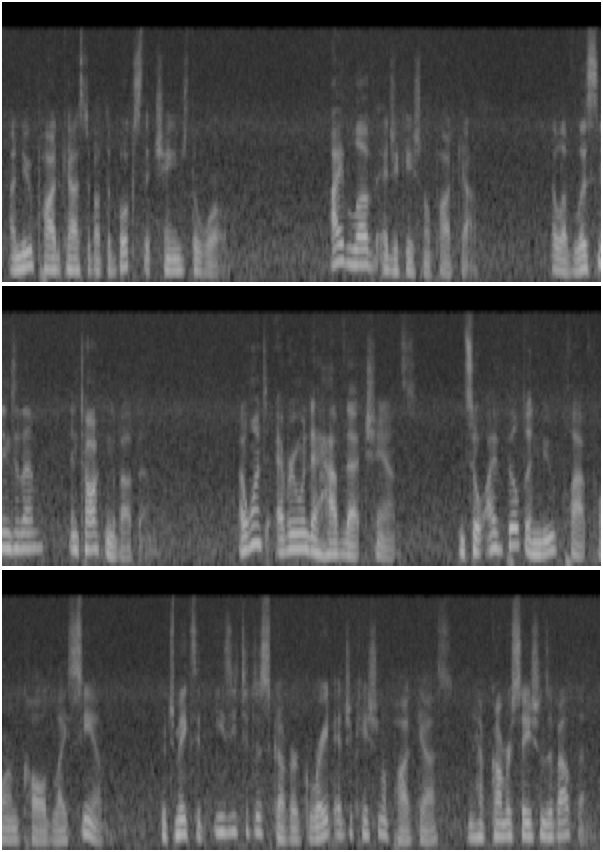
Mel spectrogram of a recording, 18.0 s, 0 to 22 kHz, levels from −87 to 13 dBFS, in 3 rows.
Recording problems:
hiss; noticeable; throughout; 15 dB below the speech

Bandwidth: 15 kHz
